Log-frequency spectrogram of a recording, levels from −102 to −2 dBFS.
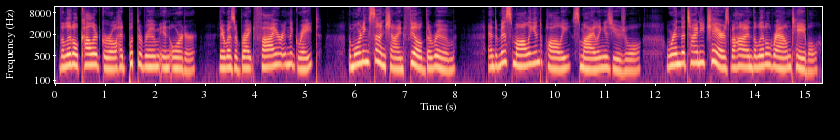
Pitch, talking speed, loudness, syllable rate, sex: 245 Hz, 165 wpm, -17 LUFS, 4.7 syllables/s, female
